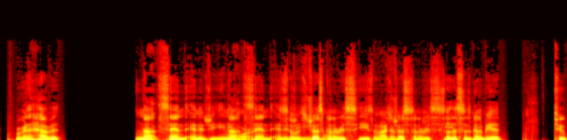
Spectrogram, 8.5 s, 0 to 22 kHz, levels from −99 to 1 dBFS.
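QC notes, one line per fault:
3.31 to 6.99 s, doubled audio track: a second, full-band copy of the sound runs about one and a half seconds behind the original, roughly 5 dB quieter, with no decay tail or room colouring, so it reads as a flat repeat rather than an echo. It cuts in and out abruptly at both ends of the span. The likely cause is the same audio arriving a second time through a slower capture path, or an edit leaving two out-of-step copies mixed together.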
